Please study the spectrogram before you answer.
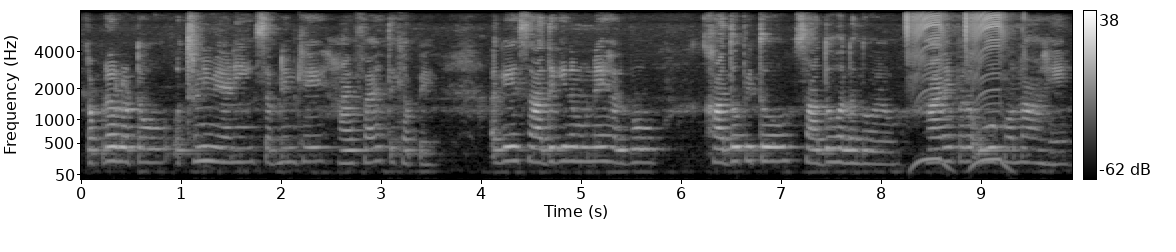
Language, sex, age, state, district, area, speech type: Sindhi, female, 30-45, Maharashtra, Thane, urban, spontaneous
